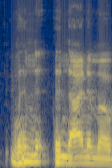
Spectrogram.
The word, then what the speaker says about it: Nanaimo: The Nanaimo bars.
